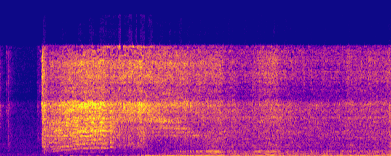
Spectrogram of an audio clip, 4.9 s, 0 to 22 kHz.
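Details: Mazda RX8 with 13B REW turbo swap, retested after failing an engineering noise inspection, now on a 3-inch exhaust (about 2.5 originally) with the owner's original mufflers: starts and revs to a deep, smooth, muted drone; meter reads 90.2 against a 90 limit.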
